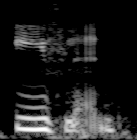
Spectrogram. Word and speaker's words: Evelyn: this hi hello and their Nam names were pronounced eelyn their names were pronounced evein right and that makes sense to me because Evelyn however online I've seen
